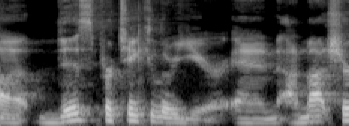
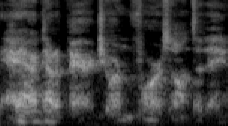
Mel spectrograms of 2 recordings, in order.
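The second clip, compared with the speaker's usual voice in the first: fast, hushed whisper. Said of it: "You don't have to whisper".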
